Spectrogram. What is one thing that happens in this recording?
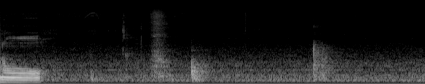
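A glass piece is set down on a wooden table with a light knock.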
